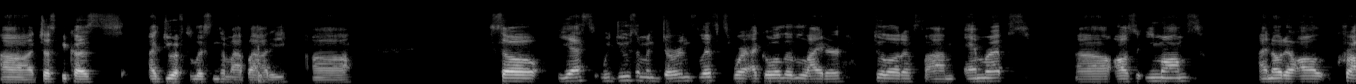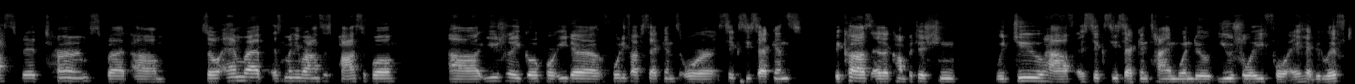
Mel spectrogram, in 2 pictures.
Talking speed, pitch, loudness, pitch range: 170 wpm, 145 Hz, -27 LUFS, 130-155 Hz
